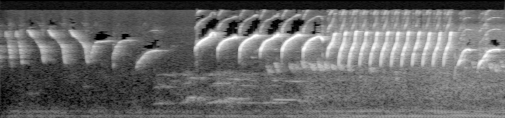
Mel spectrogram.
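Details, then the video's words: Belgian canary song for training young canaries: soft scattered chirps, a brief pause, then a loud run of quick rising whistled notes merging into a dense rapid trill, ending with a few sharper sweeping notes. "Belgian Canary Singing Training !! Canary Bird Sounds"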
